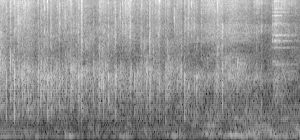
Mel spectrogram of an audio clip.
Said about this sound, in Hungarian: Nagy taps nekik, a Sruli alapítói.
